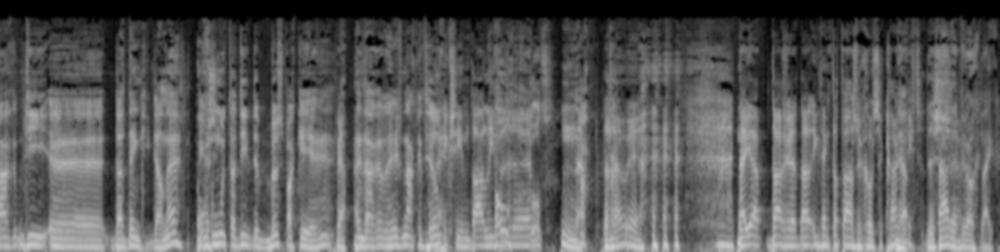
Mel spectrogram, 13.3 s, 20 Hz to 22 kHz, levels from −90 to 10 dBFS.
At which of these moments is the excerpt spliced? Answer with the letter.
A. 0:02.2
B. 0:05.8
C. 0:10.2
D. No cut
B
